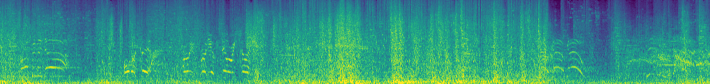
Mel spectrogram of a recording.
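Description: A man shouts urgently over a radio.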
